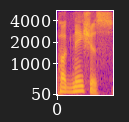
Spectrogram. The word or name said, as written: pugnacious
